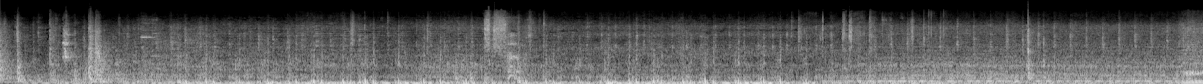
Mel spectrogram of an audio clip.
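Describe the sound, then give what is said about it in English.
A car engine, being worked on to get it running properly, runs steadily for the whole stretch, a dense low rumble with a rapid knocking pulse, a few sharp clicks, and a steadier hum emerging toward the end. “All right, let's stop the car. Let's get this thing running properly.”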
